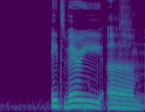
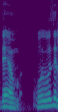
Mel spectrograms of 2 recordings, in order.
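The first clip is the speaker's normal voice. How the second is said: ordinary talk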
